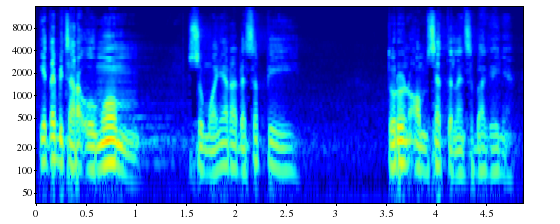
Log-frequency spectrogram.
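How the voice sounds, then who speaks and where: A middle-aged male pastor preaching a sermon, animated, moving from hushed asides to loud exhortation. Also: fairly low pitch, a little fast. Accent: Indonesian. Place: large church hall. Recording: long church reverb.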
